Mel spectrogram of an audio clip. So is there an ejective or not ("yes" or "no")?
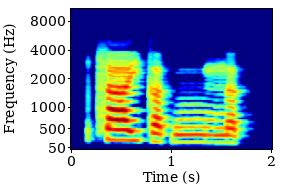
no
